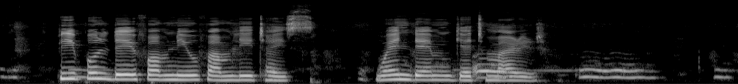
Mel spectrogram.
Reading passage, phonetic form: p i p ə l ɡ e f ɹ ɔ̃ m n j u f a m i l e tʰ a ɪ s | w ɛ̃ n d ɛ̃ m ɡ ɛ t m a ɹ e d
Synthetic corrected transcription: p i p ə l d e f ɹ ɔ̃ m n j u f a m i l i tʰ a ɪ s | w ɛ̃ n d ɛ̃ m ɡ ɛ t m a ɹ i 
